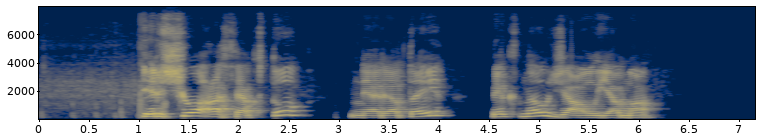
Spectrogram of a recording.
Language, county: Lithuanian, Kaunas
